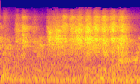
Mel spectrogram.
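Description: Hands sweeping through a layer of wet, freshly washed bird seed spread on a cloth sheet, a gritty rustle of grains. It comes as a short sweep at the start, then a longer, louder one from about a second in.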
